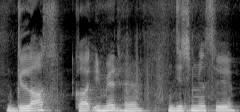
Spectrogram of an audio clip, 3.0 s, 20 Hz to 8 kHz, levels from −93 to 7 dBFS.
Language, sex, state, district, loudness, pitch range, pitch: Hindi, male, Punjab, Kapurthala, -15 LUFS, 145-160 Hz, 155 Hz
